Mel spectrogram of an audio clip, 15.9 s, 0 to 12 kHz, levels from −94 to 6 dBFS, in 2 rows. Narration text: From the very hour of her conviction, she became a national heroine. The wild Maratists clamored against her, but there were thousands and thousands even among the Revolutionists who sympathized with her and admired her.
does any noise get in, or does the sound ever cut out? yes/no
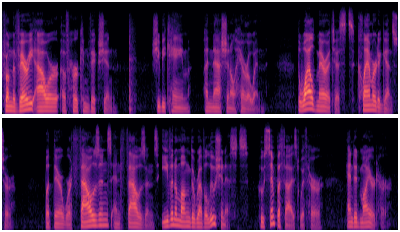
yes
